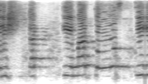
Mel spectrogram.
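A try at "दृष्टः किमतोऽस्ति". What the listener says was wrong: And Drishtah Kimato. So the Visarga wasn't.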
